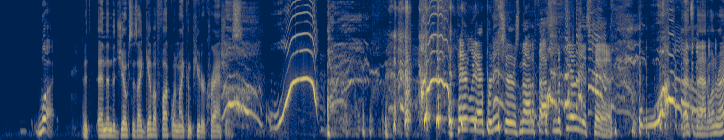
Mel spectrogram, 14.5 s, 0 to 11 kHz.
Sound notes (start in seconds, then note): 4.4 gasps; 8.4 screams; 9.2 laughing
